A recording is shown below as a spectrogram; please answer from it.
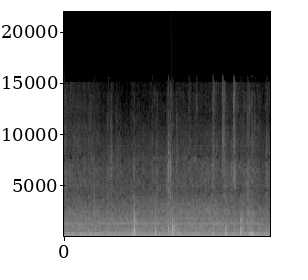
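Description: Steady vehicle and street noise around a parked van, with several short knocks and bumps as people are bundled in through its side door. A low hum cuts off under a second in.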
